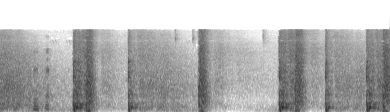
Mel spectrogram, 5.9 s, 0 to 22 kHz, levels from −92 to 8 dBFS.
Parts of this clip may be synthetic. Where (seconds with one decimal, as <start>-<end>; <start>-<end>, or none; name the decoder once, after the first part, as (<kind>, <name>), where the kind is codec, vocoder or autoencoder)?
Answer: 3.3-5.0 (autoencoder, DAC-VAE)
